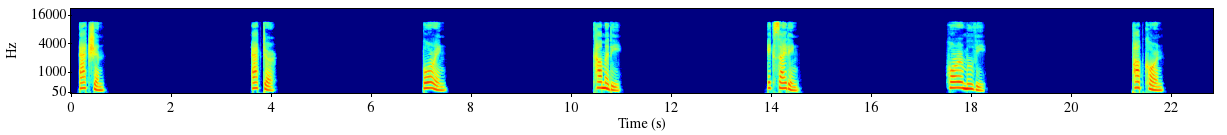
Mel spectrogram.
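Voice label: American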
